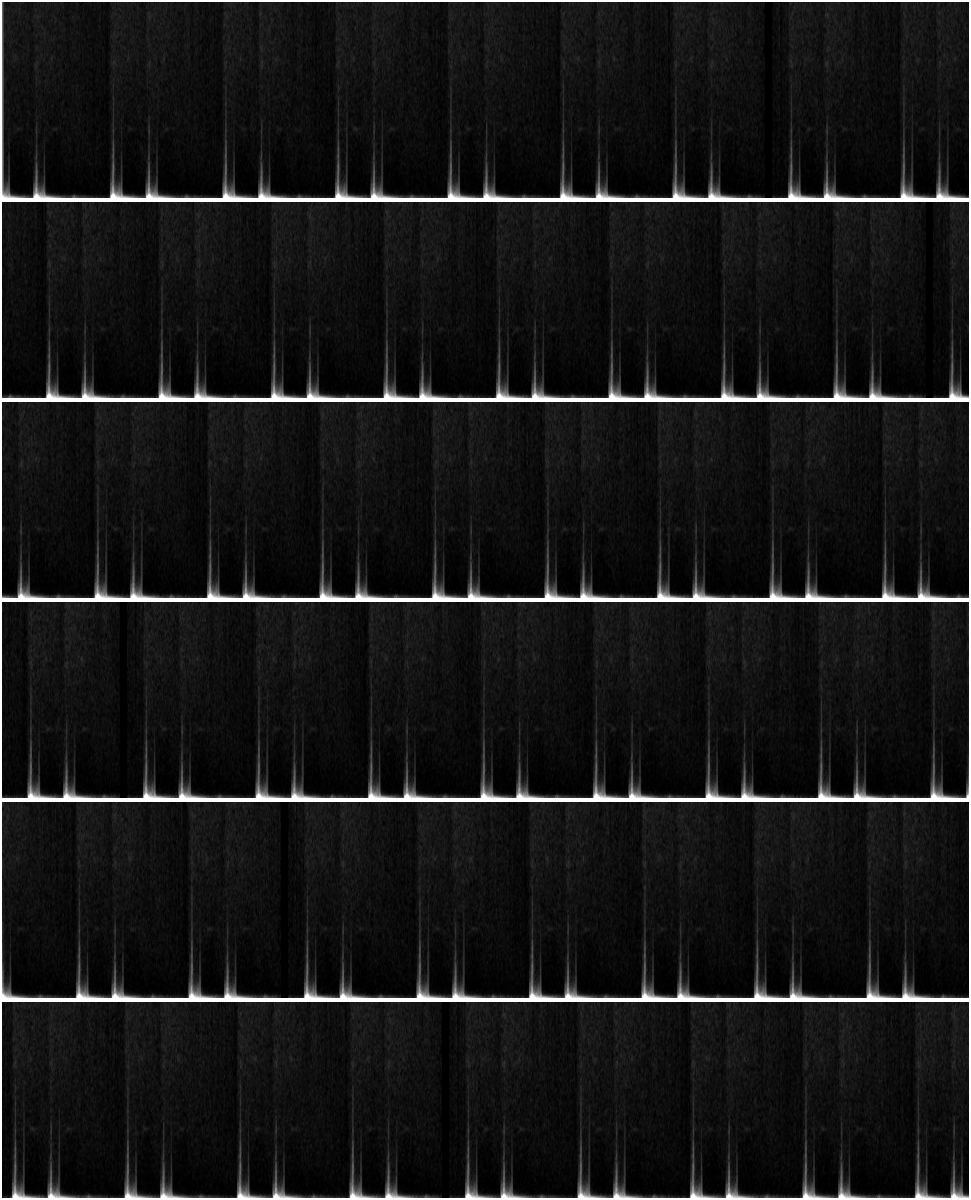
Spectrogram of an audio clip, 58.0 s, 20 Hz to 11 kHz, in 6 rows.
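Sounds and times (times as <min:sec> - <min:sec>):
heartbeat thumps: 0:31.6 - 0:32.1, 0:32.7 - 0:33.2, 0:33.8 - 0:34.3, 0:38.3 - 0:38.8, 0:40.6 - 0:41.1, 0:42.8 - 0:43.4, 0:44.0 - 0:44.5, 0:45.1 - 0:45.6, 0:47.4 - 0:47.8, 0:48.5 - 0:49.0, 0:49.6 - 0:50.1, 0:50.7 - 0:51.2, 0:51.8 - 0:52.4, 0:53.0 - 0:53.5, 0:54.1 - 0:54.6, 0:55.2 - 0:55.8, 0:56.4 - 0:56.9, 0:57.5 - 0:58.0.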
